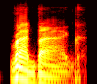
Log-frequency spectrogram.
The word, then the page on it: ratbag: British English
